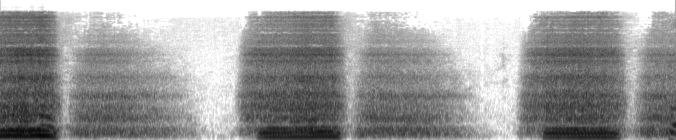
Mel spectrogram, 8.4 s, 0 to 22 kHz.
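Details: Loud, rough snoring on each inhalation with softer breathy exhalations, about 17 breaths a minute.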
